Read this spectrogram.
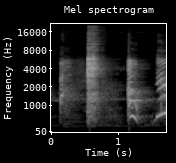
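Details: Little girl sneezing while eating and talking.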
